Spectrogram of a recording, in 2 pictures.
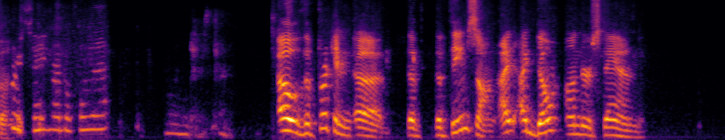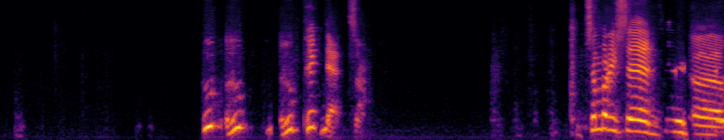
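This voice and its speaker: Speaking with an American accent, a man uses an extremely high pitch with very wide pitch swings, big swings in loudness and long, frequent pauses, in a dry, close recording with no echo. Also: fairly slow pace. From Texas.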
